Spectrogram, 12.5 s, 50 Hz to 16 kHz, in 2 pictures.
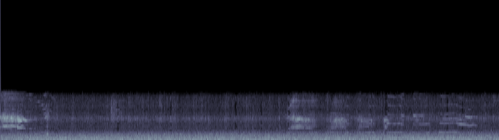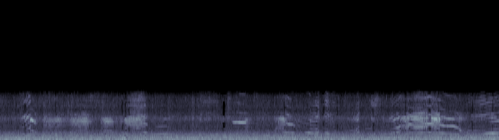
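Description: Jet engines at takeoff thrust and runway rumble heard inside the cabin of an Airbus A320-family airliner during the takeoff roll: a steady low noise. A small child's high-pitched cries rise and fall over it now and then, most near the end.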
